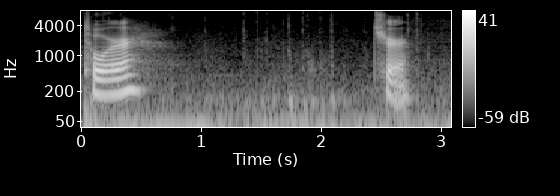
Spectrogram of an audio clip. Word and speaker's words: torture: pronounce the word torture torture torture it's like this tour sure I see torture torture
